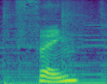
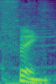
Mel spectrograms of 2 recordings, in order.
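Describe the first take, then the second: First: The word begins with a th sound. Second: The word begins with an f sound. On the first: "instead of thing" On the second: "The unvoiced th sound becomes a f sound"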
